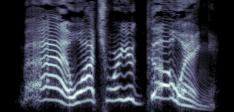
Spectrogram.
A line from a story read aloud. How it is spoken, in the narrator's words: I shouted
